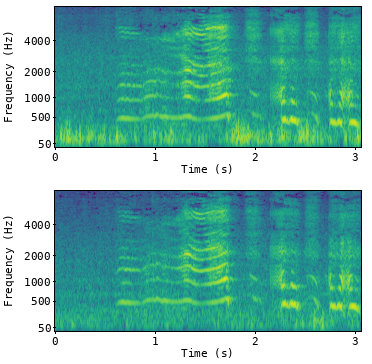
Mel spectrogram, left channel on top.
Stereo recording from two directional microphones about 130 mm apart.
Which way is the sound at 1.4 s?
10° right (ahead or behind).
